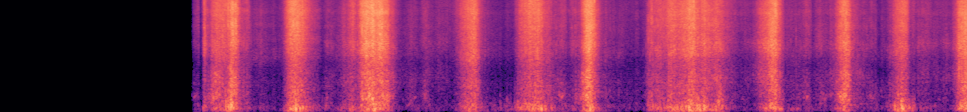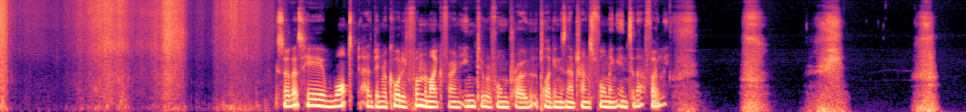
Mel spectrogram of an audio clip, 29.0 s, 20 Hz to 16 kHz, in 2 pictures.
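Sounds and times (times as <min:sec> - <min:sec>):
burlap fabric rubbing: 0:02.9 - 0:18.6.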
